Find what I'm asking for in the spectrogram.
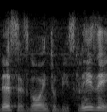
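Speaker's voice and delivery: put-on Arabic accent. On the podcast, quote Fulci in a put-on Arabic accent. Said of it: "Fulci's not an Arabian".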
